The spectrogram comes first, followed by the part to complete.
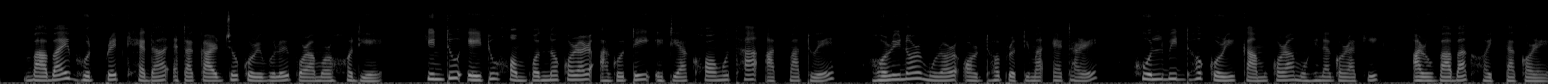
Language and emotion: Assamese, neutral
